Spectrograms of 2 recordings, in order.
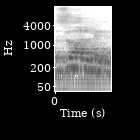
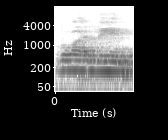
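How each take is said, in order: First: The first consonant is a plain z-sound. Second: The first consonant falls between d and z. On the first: The speaker calls it wrong. "Direct জোয়াল্লিন না" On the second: The speaker calls it right. "দোয়াল এবং জালের মাঝামাঝি"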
